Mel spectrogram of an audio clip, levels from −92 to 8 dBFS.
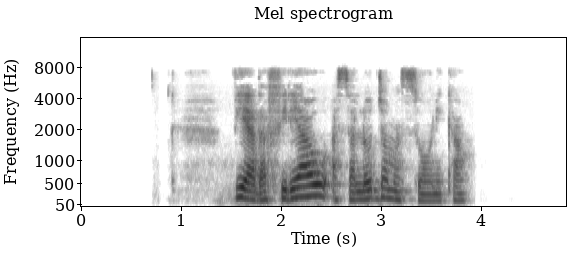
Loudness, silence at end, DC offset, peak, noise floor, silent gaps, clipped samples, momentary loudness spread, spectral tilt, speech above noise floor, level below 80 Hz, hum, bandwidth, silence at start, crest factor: -17 LUFS; 1 s; under 0.1%; -2 dBFS; under -90 dBFS; none; under 0.1%; 13 LU; -5 dB/octave; over 74 dB; -60 dBFS; none; 8.2 kHz; 1.55 s; 18 dB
